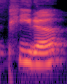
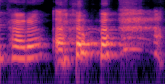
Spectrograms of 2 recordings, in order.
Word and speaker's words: Petra: So we were pronouncing it as pita, but it's open to interpretation. You can say peta.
